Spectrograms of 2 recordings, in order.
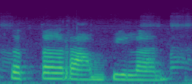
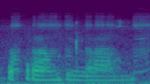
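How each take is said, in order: First: A vowel separates the t and r sounds. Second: The t and r form one consonant cluster. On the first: The speaker calls it right. "tidak mengenal klaster" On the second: The speaker calls it wrong.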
